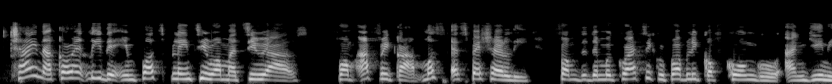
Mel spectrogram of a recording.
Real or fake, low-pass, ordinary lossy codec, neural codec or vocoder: real; 7.2 kHz; none; none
